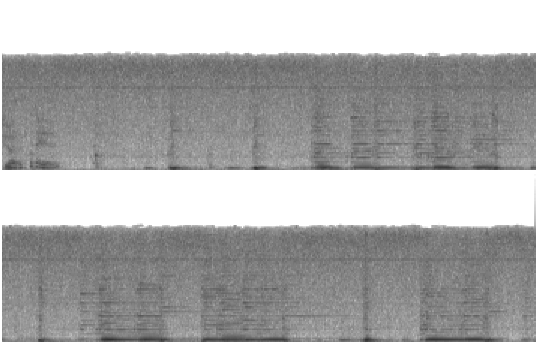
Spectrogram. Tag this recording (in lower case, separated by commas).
speech, musical instrument, guitar, strum, plucked string instrument, music, acoustic guitar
